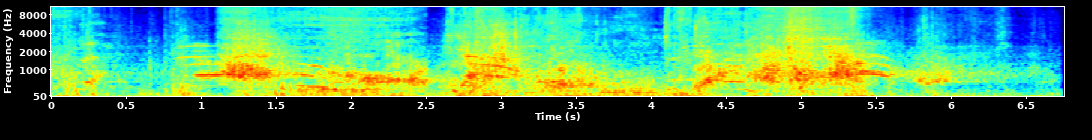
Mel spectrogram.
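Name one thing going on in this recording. A creature snarls and growls loudly while grappling up close.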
